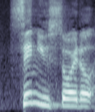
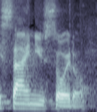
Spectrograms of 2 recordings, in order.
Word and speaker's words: sinusoidal: between the sign use send you soy Dell axis and the Max or min or you can say sinusoidal both are correct pronunciations well we need to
